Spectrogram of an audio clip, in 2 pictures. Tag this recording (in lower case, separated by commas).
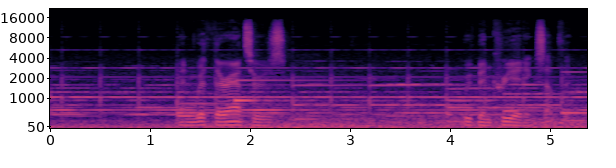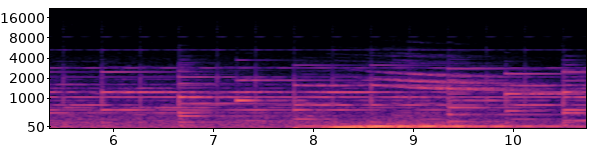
speech, music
